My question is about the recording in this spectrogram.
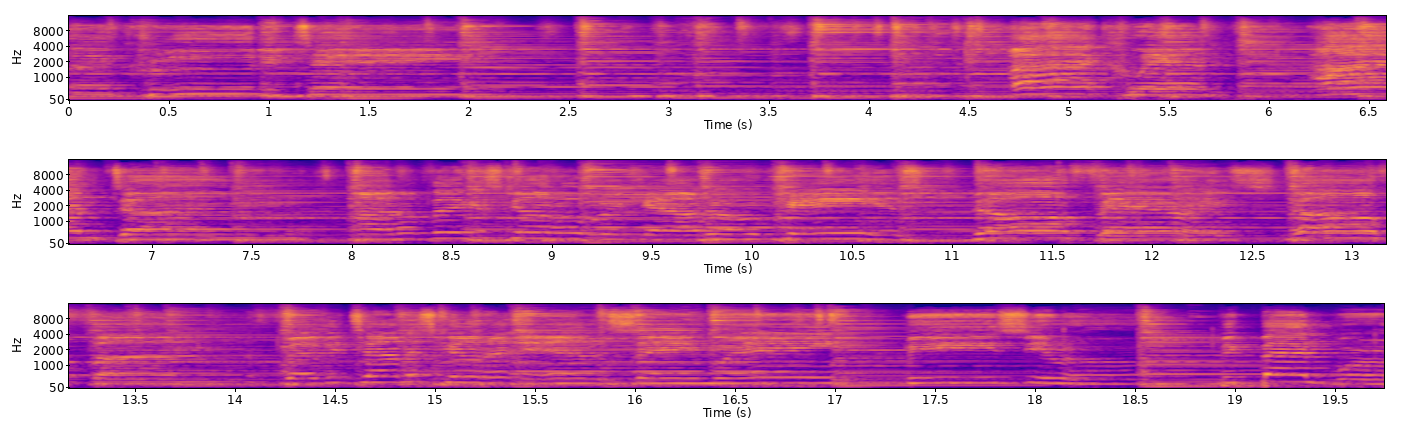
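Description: Acoustic guitar playing an instrumental break in a live folk-pop song, with a wordless melody carried by voices at the microphones over it.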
